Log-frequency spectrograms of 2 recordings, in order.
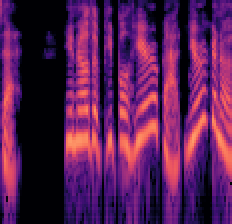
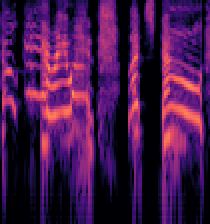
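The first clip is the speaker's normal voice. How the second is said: high, squeaky, jittery voices from a group; 13 semitones higher than usual. Retelling own first virtual training while nervous: imitating own high squeaky voice. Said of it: "my vocal cord got really high".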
